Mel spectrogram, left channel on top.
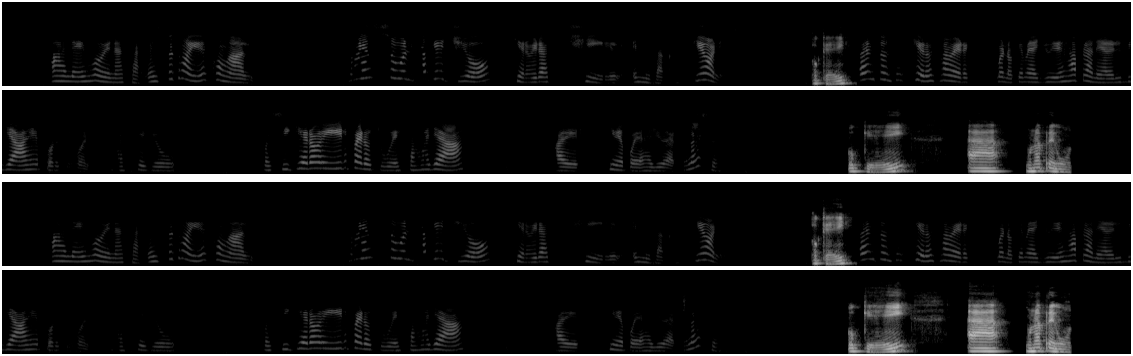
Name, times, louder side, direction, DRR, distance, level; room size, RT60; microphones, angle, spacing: voice 1, 0.5-2.5 3.5-7.3 8.6-9.7 9.9-13.0 13.9-15.9 16.8-17.1 17.4-18.5, left 5 dB, 75° left, 6.2 m, -51 dB
voice 2, 8.1-8.5 19.8-20.7 20.9-22.0, right 7 dB, 70° right, 0.5 m, -25 dB
head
